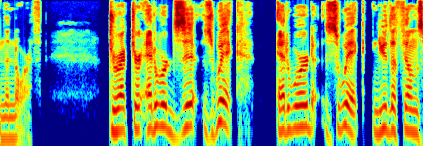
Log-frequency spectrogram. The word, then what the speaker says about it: Zwick: And last little tidbit here for pre-production, Edward Zik, I keep saying it wrong. Edward Zwick initially hesitated about how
